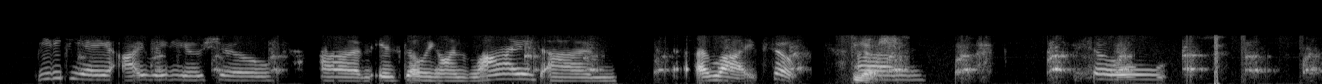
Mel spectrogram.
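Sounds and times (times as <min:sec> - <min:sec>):
speech: 0:00.4 - 0:06.3, 0:07.0 - 0:09.8, 0:10.9 - 0:12.0
dog barking and yelping over a phone line: 0:00.8 - 0:03.1, 0:05.1 - 0:06.9, 0:07.8 - 0:13.2.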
